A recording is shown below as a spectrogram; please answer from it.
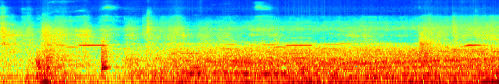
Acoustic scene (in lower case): elevator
